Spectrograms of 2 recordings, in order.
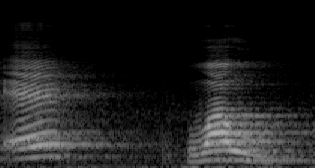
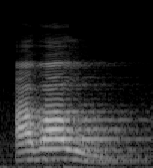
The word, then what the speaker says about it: avow: और आवू का मतलब क्या हो गया, ठीक है, वाऊ बोलेंगे आऊ, AVOW, इसका प्रोनाउंसिएशन ए वाऊ, अवाऊ ऐसे आएगा वाऊ, ये ए तो बहुत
